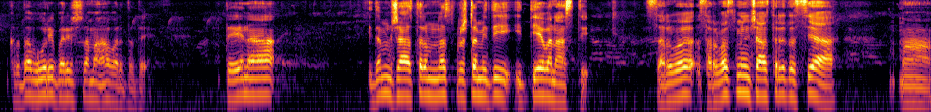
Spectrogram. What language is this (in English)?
Sanskrit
